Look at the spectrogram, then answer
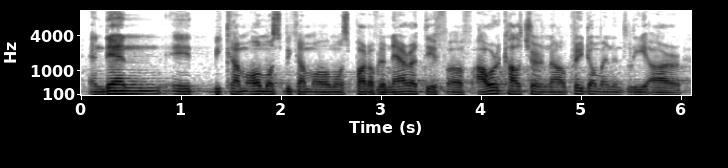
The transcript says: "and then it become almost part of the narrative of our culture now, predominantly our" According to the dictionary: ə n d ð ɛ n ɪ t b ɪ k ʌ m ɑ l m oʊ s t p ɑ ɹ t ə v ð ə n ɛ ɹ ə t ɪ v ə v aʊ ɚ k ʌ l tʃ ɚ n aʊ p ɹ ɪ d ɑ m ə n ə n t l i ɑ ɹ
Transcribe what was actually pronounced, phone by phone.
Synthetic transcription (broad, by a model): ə n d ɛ n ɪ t b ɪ k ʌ m ɑ l m oʊ s t p ɑ ɹ t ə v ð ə n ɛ ɹ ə t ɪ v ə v aʊ ɚ k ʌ l tʃ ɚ n aʊ p ɹ ɪ d ɑ m ə n ə n t l i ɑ ɹ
